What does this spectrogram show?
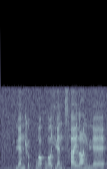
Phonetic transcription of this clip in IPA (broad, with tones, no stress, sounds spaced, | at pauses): pʰ ɥ ɛ˧˥ n ʂ u˧ pʰ w ɔ˥˧ p w ɔ˥˩ ɕ ɥ ɛ˥ n t͡sʰ a˥˧ ɪ̯ l ɑ˥˩ ŋ m ɥ ɛ˨˩˦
